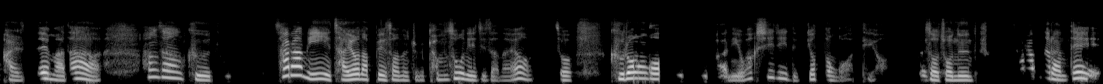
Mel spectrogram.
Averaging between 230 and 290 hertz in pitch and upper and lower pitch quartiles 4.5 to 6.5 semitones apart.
Yes: high, 235 Hz; wide, 5.6 semitones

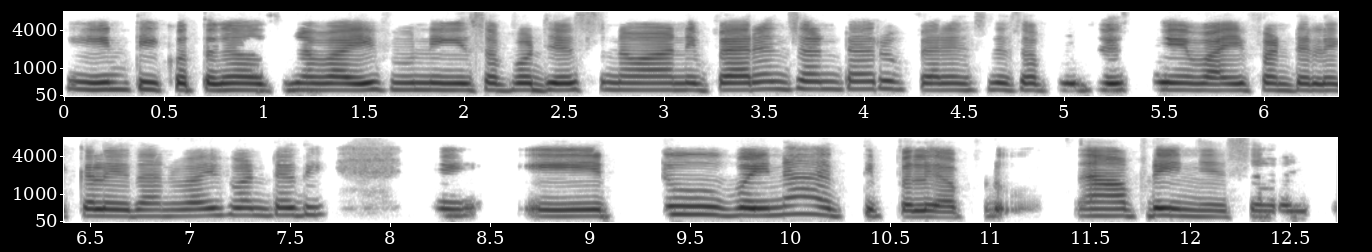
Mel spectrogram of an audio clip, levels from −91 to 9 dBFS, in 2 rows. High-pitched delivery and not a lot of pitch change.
Yes: high, 240 Hz; narrow, 1.9 semitones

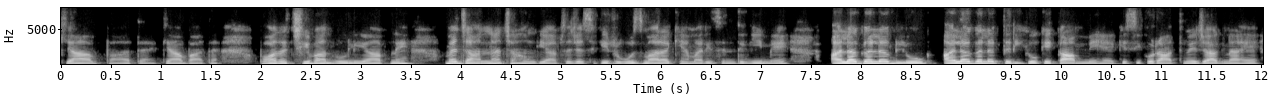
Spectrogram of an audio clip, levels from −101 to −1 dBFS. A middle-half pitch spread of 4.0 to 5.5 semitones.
Yes: average, 4.7 semitones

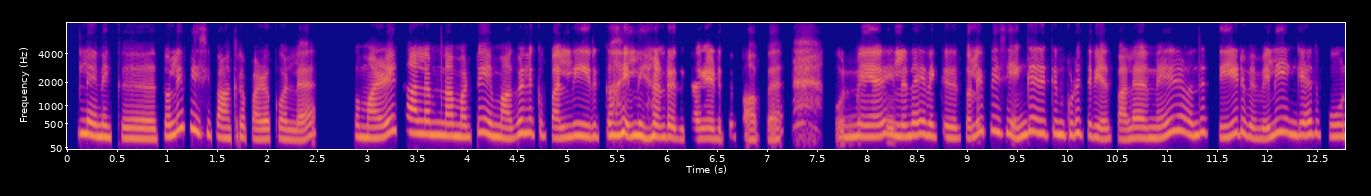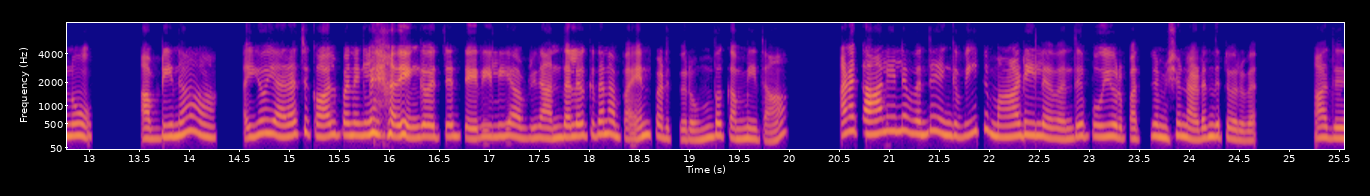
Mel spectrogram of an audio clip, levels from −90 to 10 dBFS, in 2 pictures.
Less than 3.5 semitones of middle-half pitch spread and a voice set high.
No: average, 4.2 semitones; high, 235 Hz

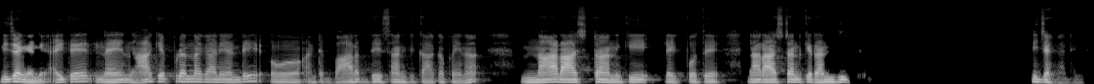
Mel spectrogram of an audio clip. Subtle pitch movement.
Yes: narrow, 2.0 semitones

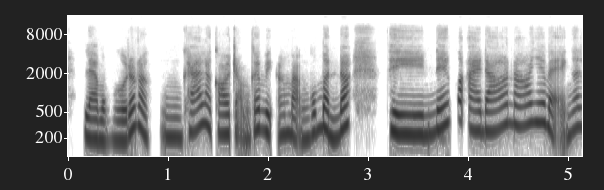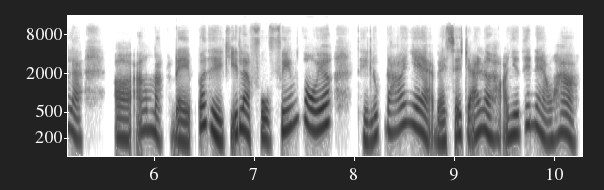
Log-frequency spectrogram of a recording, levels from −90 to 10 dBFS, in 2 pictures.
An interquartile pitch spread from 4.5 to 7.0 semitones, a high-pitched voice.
Yes: average, 4.8 semitones; high, 245 Hz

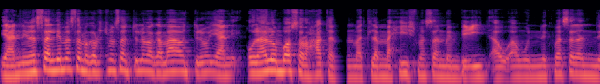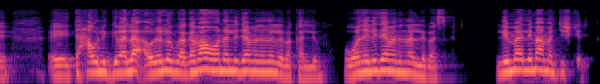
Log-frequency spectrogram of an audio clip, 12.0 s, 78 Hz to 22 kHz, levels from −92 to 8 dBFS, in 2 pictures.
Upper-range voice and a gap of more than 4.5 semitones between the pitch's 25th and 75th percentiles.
No: medium, 165 Hz; average, 4.9 semitones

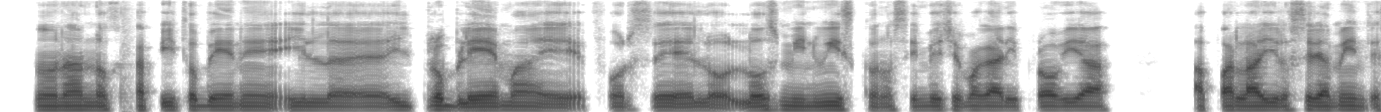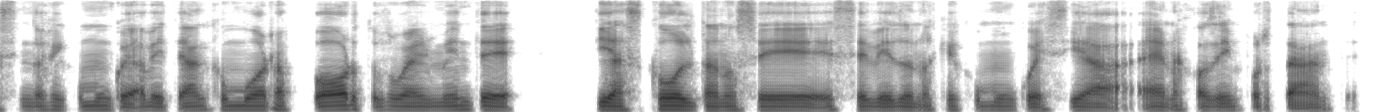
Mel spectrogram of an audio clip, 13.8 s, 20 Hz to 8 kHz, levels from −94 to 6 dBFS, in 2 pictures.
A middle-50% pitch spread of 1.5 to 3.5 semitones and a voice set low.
No: narrow, 0.9 semitones; very low, 95 Hz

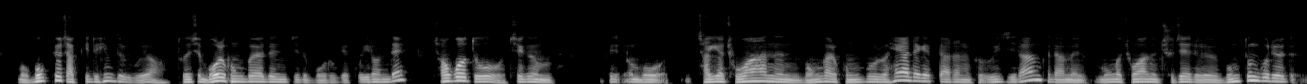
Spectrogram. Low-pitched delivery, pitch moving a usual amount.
Yes: low, 115 Hz; average, 4.0 semitones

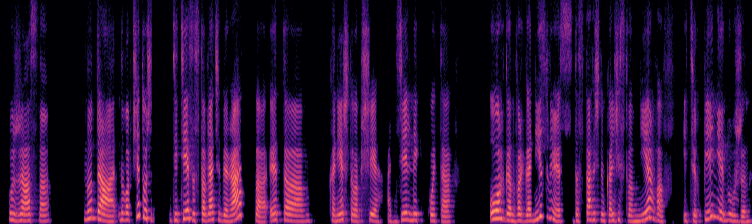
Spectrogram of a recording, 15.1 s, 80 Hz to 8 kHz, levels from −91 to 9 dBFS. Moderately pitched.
No: high, 220 Hz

